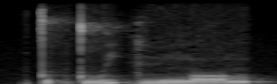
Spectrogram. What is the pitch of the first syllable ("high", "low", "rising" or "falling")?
low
